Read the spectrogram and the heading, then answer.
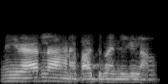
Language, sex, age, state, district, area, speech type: Tamil, male, 18-30, Tamil Nadu, Thoothukudi, rural, conversation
